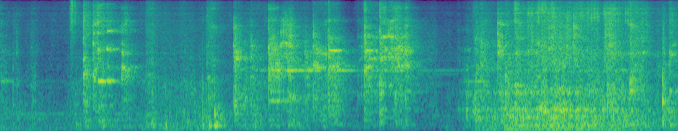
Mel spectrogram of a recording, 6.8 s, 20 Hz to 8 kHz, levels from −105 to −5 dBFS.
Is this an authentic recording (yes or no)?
no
